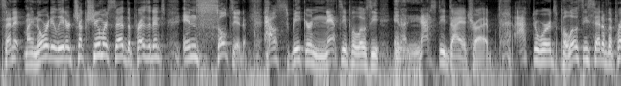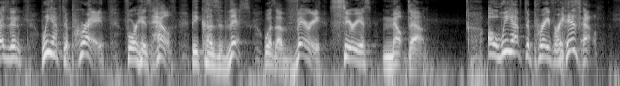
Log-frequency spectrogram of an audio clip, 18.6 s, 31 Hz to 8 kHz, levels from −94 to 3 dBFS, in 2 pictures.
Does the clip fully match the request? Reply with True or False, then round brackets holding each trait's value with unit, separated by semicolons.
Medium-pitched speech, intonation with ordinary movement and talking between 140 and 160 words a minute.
False (180 Hz; 7.0 semitones; 145 wpm)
